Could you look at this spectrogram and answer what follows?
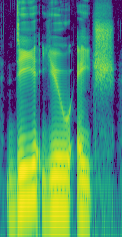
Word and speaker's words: duh: word is literally duh d-u-h and the etymology says that uh this is usually pronounced with a prolonged uh duh instead of just duh nobody says duh you gotta say duh duh it's an interjection from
